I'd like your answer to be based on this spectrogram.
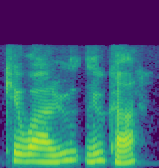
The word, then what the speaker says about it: Kiwanuka: Best rock album was won by The Strokes, Michael Kiwanuka, great pronunciation, or Metallica.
